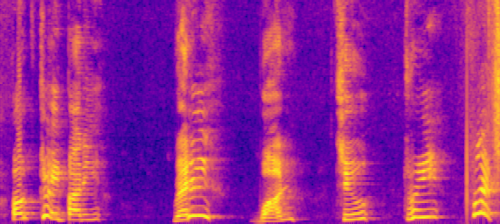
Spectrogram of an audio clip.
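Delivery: rising high cartoon count; SpongeBob counting. SpongeBob counting down for spatula, climbing high. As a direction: build to a high squeaky flip.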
